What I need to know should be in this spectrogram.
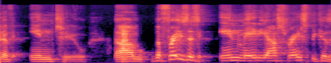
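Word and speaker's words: in medias res: means in instead of into um the phrases in medias race because it's into the middle of things so it makes it singular too and plural sorry well I think I said media res so I think I was way off oh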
